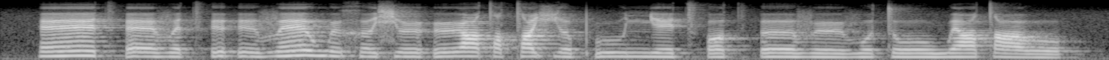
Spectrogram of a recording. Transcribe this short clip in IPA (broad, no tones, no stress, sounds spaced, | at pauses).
ɛː t͡sʼ ɛː v ɛ t͡sʼ ɪ ʔ ɪː v ɛː w ø x əː ɕ øː ʔ øː tˤ ɪ tˤ o ç əː pʼ uː ɲ e t͡sʼ ɔ t͡sʼ əː v øː v o t oː w ɛː tˤ oː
